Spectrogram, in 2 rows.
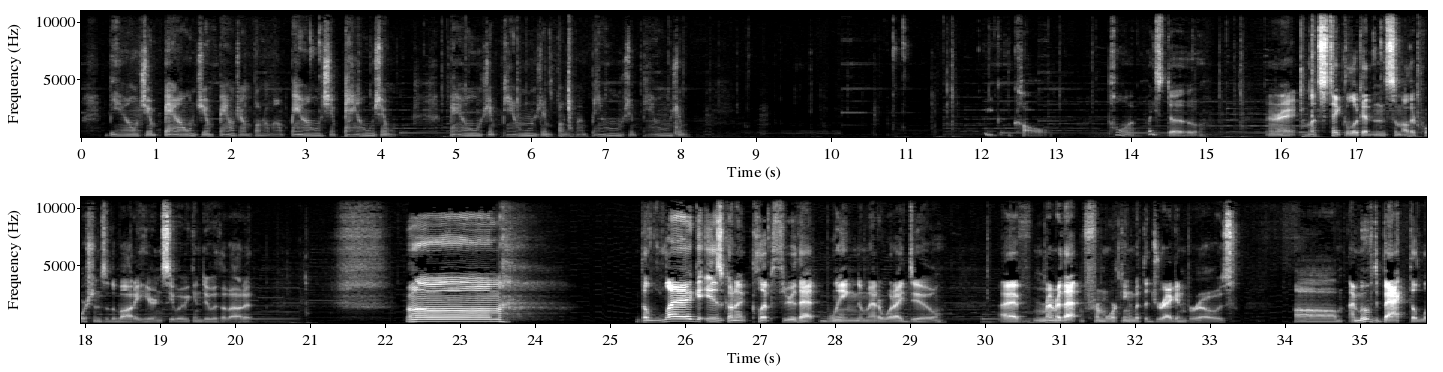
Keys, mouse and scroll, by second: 3.1 click, 3.4 space, 9.0 ctrl+s, 10.9 click, 11.4 space, 16.4 space, 17.3 click, 17.6 space, 27.1 click, 27.4 space.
